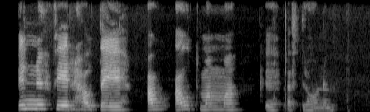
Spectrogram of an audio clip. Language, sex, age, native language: Icelandic, female, 12, Icelandic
